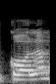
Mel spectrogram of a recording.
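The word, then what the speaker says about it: column: तो कॉलम आप बोल के देखोगे, कॉलम। तो यहाँ पर आप देखोगे जो एन है ये क्या है? एन का उच्चारण नहीं हो रहा है, तो कॉलम में यन छूट रहा है, तो यहाँ पर यन क्या हो गया? साइलेंट हो गया।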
